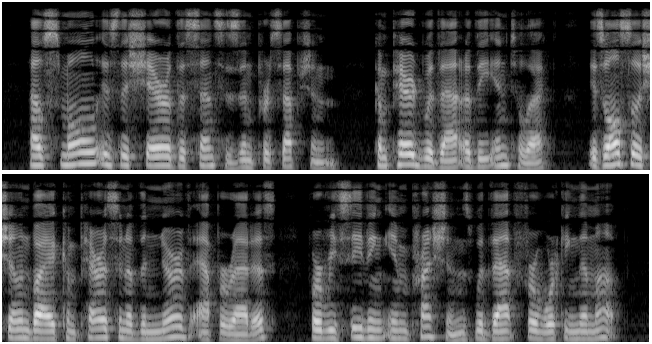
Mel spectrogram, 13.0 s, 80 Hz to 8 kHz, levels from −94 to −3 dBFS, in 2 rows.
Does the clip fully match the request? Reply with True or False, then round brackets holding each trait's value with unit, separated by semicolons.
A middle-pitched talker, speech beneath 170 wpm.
True (150 Hz; 160 wpm)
